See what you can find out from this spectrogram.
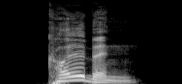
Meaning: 1. club, beetle 2. butt of a rifle 3. piston 4. spadix 5. spike (of Typha) 6. flask
- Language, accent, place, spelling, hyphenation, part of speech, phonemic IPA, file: German, Germany, Berlin, Kolben, Kol‧ben, noun, /ˈkɔlbən/, De-Kolben.ogg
